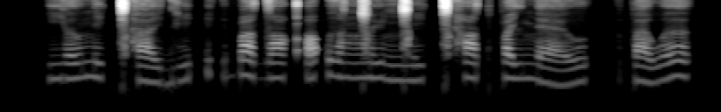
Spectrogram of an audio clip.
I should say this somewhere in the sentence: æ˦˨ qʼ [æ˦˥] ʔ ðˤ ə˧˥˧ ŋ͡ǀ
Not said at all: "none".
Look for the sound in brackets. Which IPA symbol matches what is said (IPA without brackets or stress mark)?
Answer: a˦˥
